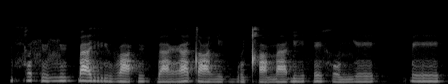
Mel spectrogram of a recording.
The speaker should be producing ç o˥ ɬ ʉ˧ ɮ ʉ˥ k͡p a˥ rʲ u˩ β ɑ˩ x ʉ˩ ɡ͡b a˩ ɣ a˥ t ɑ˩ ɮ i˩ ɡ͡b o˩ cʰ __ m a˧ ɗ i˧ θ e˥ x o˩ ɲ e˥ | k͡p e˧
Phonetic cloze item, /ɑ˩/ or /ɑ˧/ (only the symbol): ɑ˩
